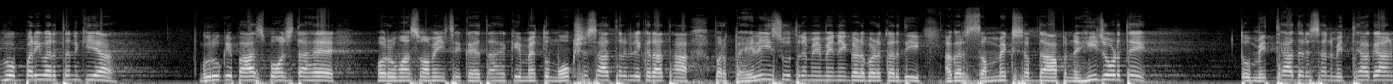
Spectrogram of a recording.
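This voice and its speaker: A man's voice: high-pitched, fairly bright tone, clear, resonant tone. A man, a Jain monk, giving a sermon who questions and scolds his listeners as he teaches. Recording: long hall reverb.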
